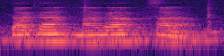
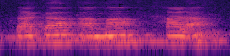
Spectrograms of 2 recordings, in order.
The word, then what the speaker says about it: Takamahara: Entonces, es muy importante prestar atención en no pronunciar Taka Maga Hara. Esto es una oración sintoísta que lo pronuncia así, porque este tipo de pronunciación enlaza nuestra oración con divinidades que están a un nivel mucho más bajo. Entonces hemos de pronunciar bien Taka Ama Hara.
